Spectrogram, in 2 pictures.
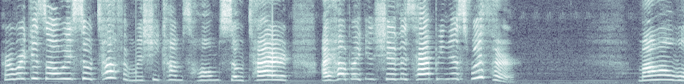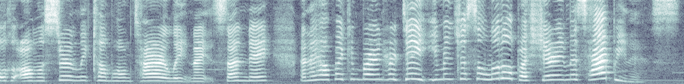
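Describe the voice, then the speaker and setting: A woman's voice: very high voice, moderate pace, pushed and bright, faint music behind, voice pushed up. A woman voicing a cheerful, innocent young girl with a gushing, childlike manner, reading a visual novel in character. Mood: wistful, hopeful.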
